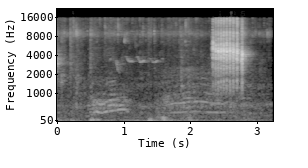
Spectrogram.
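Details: Breeding female common iora summoning males: faint soft warbled notes, then a loud harsh rattle of rapid even pulses for about half a second.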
